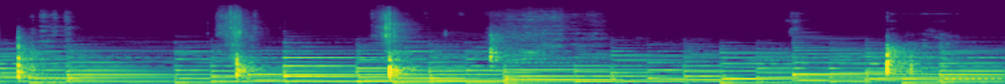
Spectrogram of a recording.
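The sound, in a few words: knife cutting spring onions on a board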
